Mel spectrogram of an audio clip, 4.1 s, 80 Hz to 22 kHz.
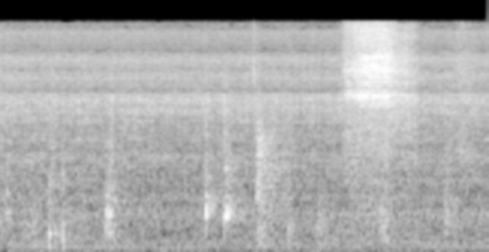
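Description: Steady faint hiss of compressed air from a 4R air-bearing spindle running with carbon sleeves, with a few small ticks. About three seconds in comes a louder burst of air hiss lasting about half a second.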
